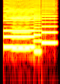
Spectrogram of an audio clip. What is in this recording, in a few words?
new record mobile game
